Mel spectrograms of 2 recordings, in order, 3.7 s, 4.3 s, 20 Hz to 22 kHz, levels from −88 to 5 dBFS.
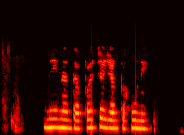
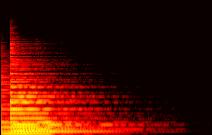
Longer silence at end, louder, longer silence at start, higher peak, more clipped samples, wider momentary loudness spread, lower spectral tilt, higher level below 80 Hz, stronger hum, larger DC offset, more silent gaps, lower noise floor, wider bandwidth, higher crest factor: second, 0.6 s vs 2 s; second, -31 LUFS vs -22 LUFS; first, 0.2 s vs 0 s; second, -16 dBFS vs -8 dBFS; neither; second, 7 LU vs 24 LU; about the same, -7.5 dB/octave vs -8 dB/octave; second, -72 dBFS vs -34 dBFS; neither; neither; neither; second, -66 dBFS vs -83 dBFS; second, 5.6 kHz vs 7 kHz; about the same, 16 dB vs 18 dB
